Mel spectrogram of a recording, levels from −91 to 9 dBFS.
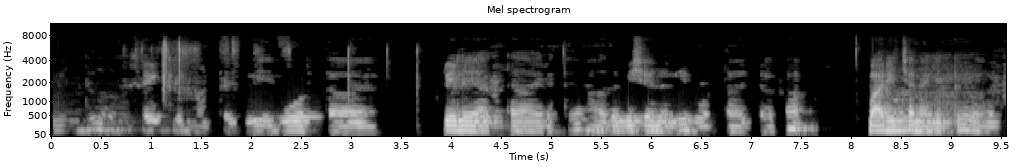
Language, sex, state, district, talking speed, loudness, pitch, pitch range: Kannada, male, Karnataka, Shimoga, 105 wpm, -19 LUFS, 110 Hz, 105-115 Hz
